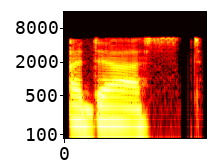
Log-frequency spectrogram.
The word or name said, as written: adust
